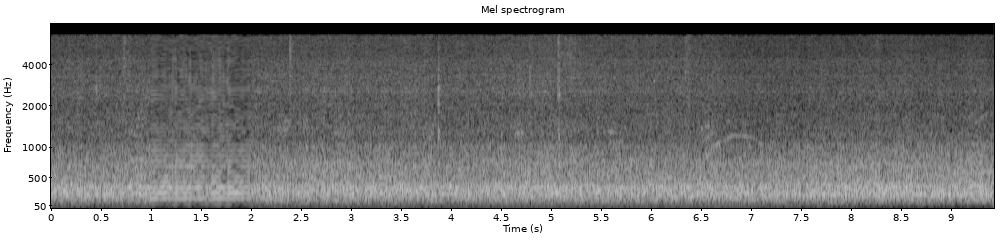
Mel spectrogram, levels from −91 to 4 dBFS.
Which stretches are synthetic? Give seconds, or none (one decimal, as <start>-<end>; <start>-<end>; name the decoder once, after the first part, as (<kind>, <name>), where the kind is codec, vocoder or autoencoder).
1.0-2.0 (vocoder, HiFi-GAN)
